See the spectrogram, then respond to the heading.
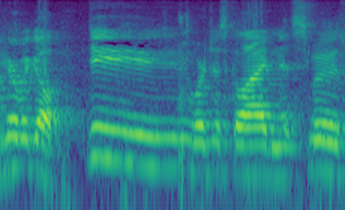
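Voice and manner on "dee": long, held electronic "deee"; imitated steady alarm tone. Shown as a demonstration. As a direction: drone like a variometer on the glide. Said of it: "we got the single arm going".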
